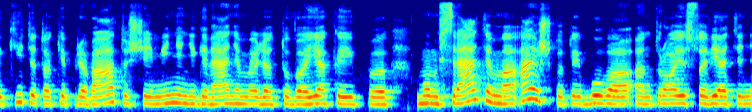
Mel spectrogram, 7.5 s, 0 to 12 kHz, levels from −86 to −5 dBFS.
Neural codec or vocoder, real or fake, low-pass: none; real; 10.8 kHz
